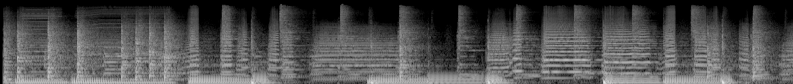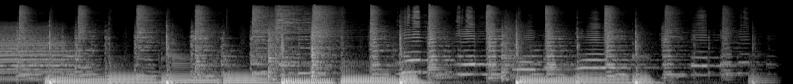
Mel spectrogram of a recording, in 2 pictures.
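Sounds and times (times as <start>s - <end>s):
world beat music: 0.0s - 15.8s.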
